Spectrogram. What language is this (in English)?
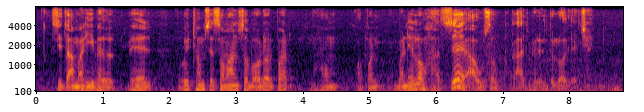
Maithili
